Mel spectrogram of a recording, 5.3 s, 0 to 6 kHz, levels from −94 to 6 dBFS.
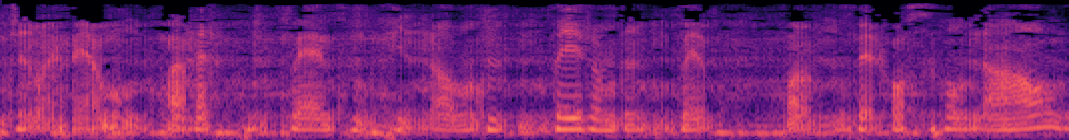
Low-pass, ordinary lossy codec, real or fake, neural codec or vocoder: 5.4 kHz; MP3, 24 kbps; fake; autoencoder, 44.1 kHz, a latent of 192 numbers a frame, MeloTTS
